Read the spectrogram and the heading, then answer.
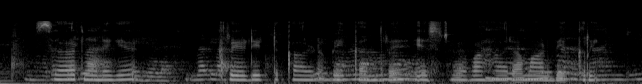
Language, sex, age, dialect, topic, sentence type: Kannada, female, 18-24, Dharwad Kannada, banking, question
